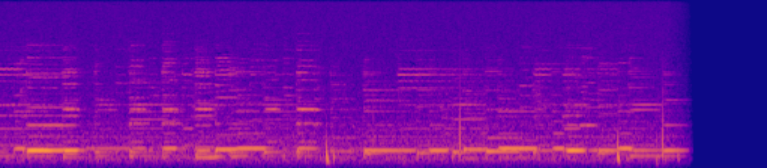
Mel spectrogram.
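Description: Acoustic guitar fingerpicked in a ragtime-blues style, bass notes under a busy melody line, cutting off suddenly about nine seconds in.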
